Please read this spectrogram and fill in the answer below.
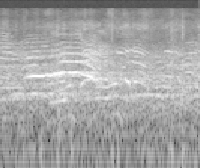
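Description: Several voices calling and shouting at once over the general murmur of a large sports hall, loudest from about half a second to a second in.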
